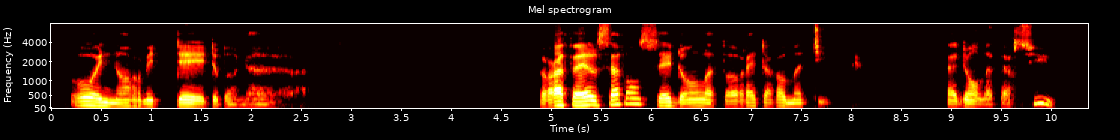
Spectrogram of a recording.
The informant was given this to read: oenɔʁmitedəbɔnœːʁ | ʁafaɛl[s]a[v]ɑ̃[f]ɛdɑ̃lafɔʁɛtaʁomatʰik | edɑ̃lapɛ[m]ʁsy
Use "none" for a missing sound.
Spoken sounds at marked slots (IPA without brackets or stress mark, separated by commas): s, v, s, none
